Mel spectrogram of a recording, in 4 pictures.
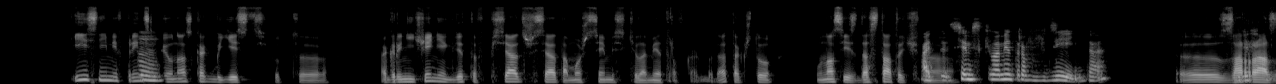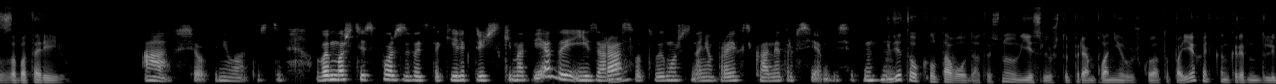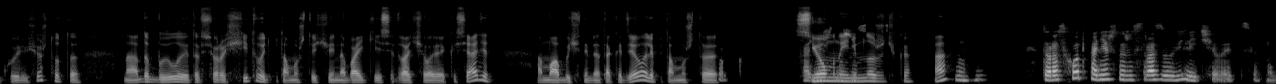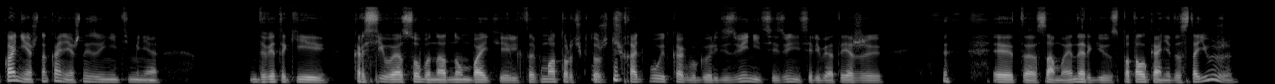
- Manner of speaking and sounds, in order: tapping; chuckle
- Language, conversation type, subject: Russian, podcast, Расскажи о человеке, который показал тебе скрытое место?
